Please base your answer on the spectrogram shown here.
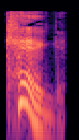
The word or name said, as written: keg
